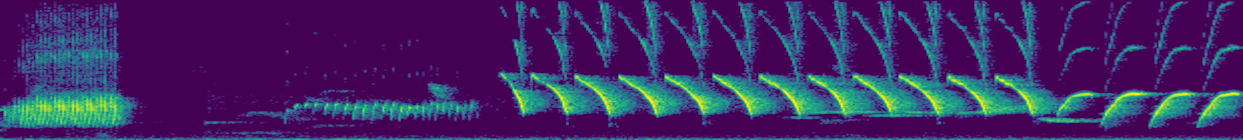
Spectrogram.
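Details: Canary singing a 'nembak' style lure song, played to set other canaries singing: a harsh buzzy burst, a thin fine trill, then a rapid run of about twelve high, downward-sweeping notes and a final series of shorter sweeps.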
